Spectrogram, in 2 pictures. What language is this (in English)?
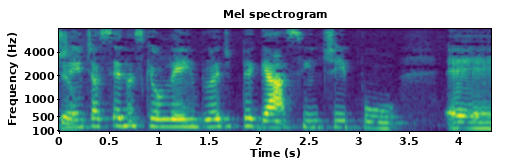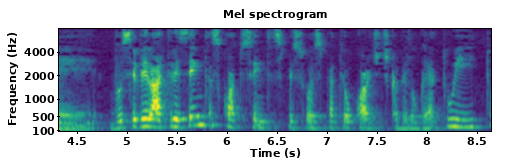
Portuguese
